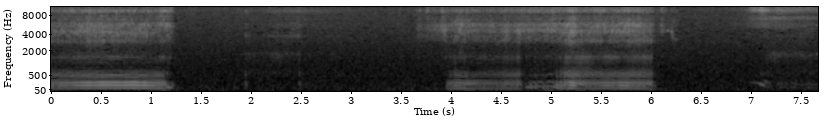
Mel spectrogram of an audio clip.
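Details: Sleeping Staffordshire dog; loud, buzzing, low-pitched snores recurring with each breath, quiet pauses between, small room: snoring.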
